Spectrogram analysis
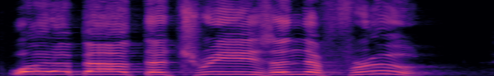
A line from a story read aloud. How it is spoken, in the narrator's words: Someone shouted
